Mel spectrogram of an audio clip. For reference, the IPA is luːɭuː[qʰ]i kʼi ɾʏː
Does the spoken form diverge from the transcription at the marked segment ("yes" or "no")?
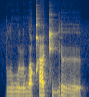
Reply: no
